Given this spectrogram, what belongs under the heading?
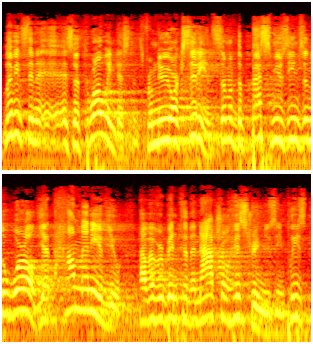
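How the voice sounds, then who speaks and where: A man's voice: sits high, animated, fast, few pauses. An actor playing a stiff, formal young male student candidate who speaks earnestly and precisely in a film. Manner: formal, earnest, precise, builds to shouting in speech. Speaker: student candidate for school board. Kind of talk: film dialogue, campaign speech and debate prep. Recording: reverberant hall, faint noise.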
